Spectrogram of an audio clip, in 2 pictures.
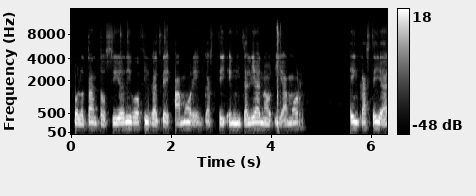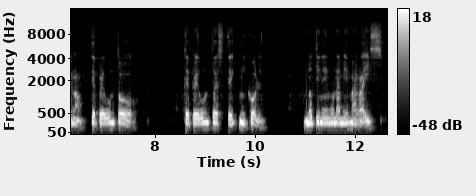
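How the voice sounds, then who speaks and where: Peruvian guy teaching class, super mellow dark voice, keeps asking "right?". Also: medium pitch, level tone, unhurried, slight background noise, rough recording. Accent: Peruvian Spanish. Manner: explanatory, tags sentences with "¿no?" and addresses students directly. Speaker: language teacher. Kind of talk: classroom lecture.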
